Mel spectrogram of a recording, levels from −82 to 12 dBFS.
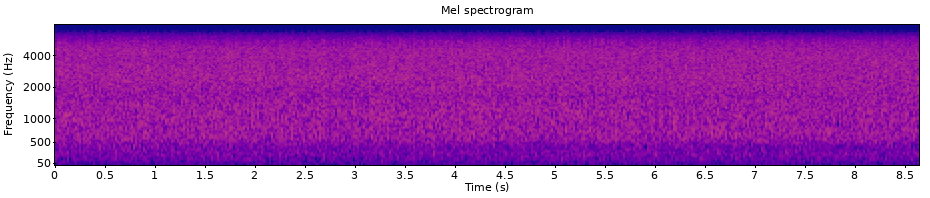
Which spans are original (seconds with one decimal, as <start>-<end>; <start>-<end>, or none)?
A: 0.0-8.6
